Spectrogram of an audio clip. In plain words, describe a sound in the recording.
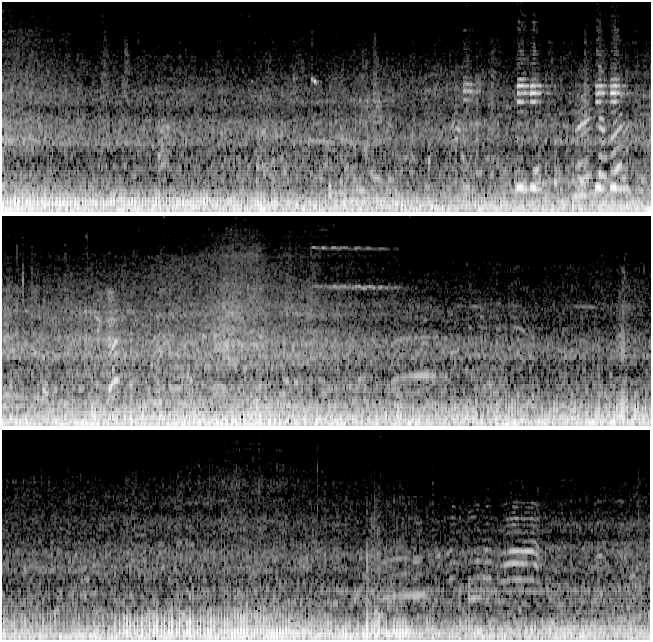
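Traffic rumbles steadily along a nearby road outdoors.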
